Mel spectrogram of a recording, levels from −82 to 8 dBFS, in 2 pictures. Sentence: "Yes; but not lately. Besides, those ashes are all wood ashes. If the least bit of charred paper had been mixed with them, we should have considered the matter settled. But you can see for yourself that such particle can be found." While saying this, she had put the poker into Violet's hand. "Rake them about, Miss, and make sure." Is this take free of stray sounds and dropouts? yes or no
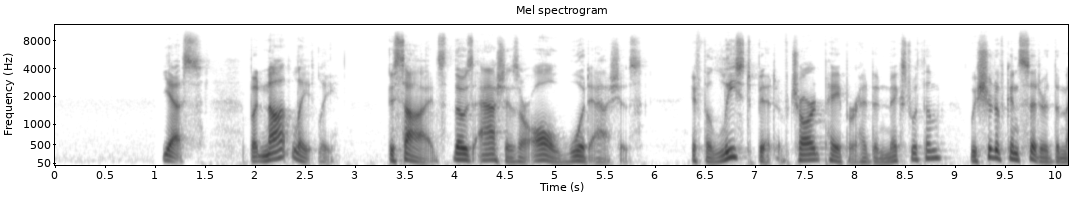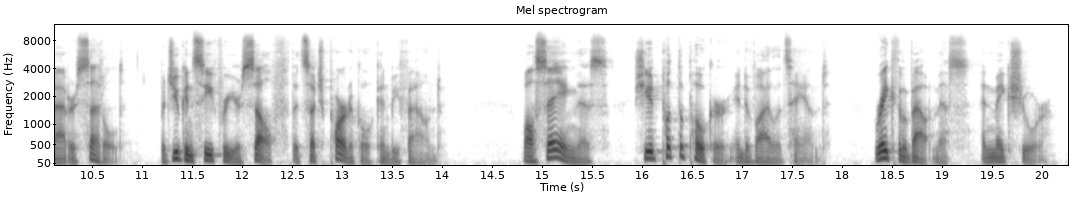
yes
